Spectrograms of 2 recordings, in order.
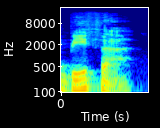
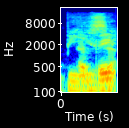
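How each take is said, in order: First: The middle consonant is a lisped 'th' sound. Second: The middle consonant is a plain 'z' sound. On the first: This is how people in Spain say it. "They also say Ibiza" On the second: This matches the spelling. "which is how it's spelled"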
